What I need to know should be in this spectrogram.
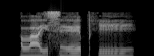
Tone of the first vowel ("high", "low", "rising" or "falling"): low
